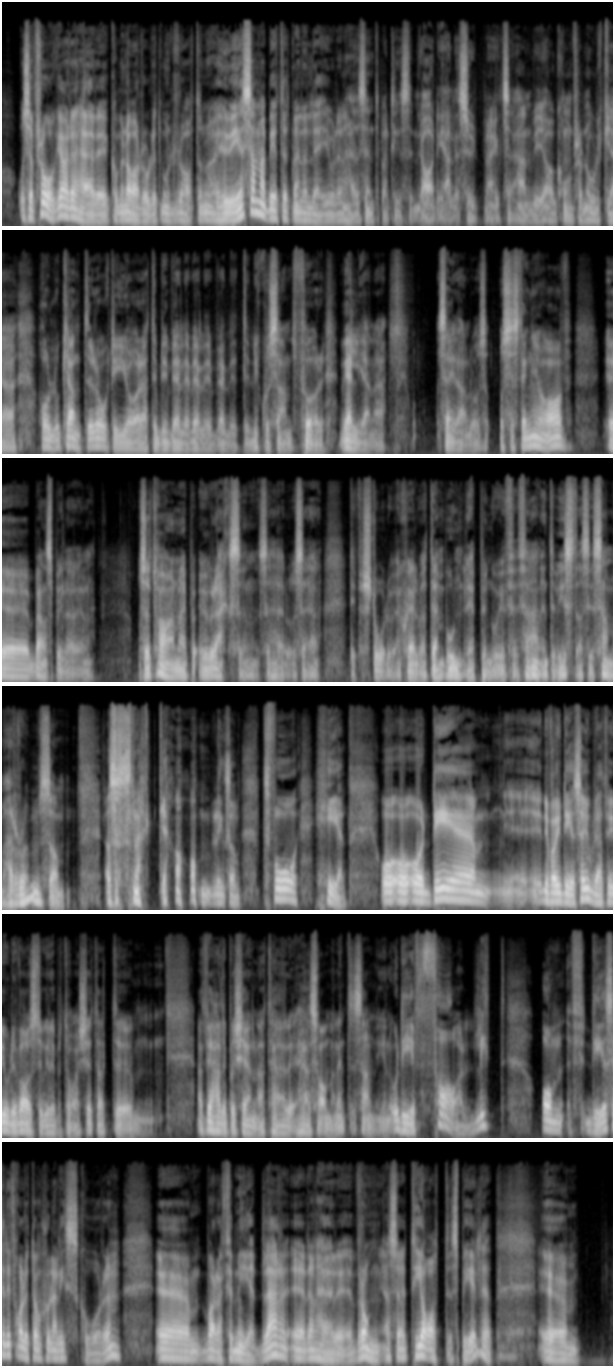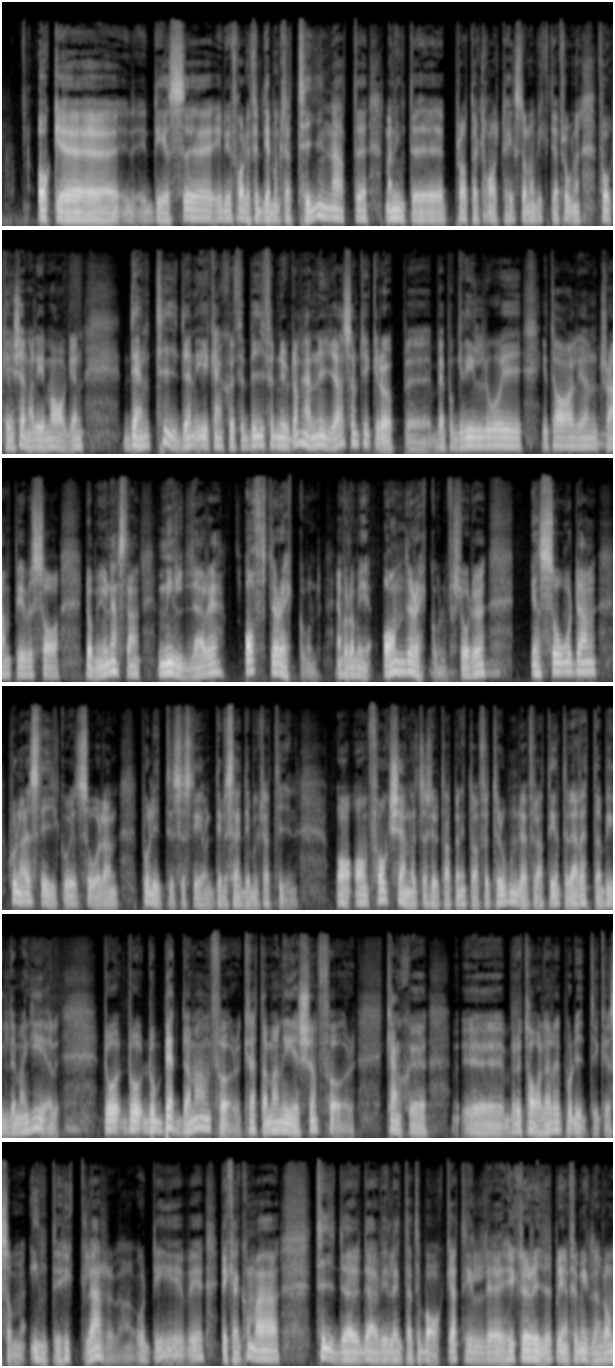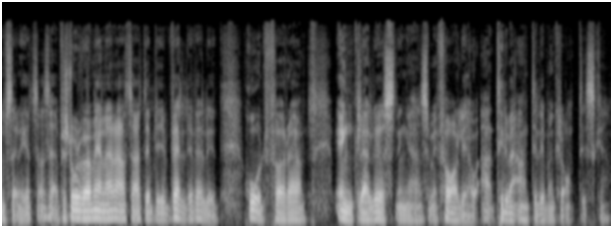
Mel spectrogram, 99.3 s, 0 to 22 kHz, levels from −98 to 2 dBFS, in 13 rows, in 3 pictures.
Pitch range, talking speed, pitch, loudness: 85-105 Hz, 175 wpm, 95 Hz, -23 LUFS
